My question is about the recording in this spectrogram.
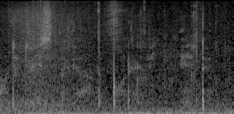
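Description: Faint whispering: a voice praying under its breath, with a few soft small clicks.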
